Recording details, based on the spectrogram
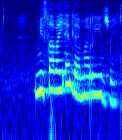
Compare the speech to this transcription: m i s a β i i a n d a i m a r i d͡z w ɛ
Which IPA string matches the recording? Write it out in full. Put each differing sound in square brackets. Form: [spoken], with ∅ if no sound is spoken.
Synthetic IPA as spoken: m i s a β [a] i [ɛ] n [d͡ɮ] a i m a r [iː] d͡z w ɛ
